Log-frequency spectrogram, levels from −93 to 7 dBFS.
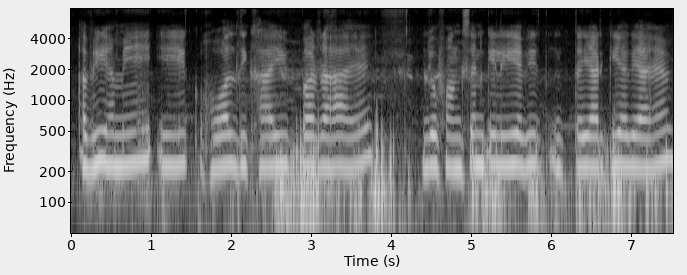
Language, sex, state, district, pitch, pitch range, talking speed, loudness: Hindi, female, Bihar, Saran, 225 Hz, 220-230 Hz, 135 wpm, -22 LUFS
